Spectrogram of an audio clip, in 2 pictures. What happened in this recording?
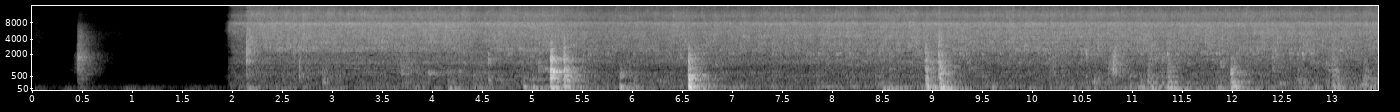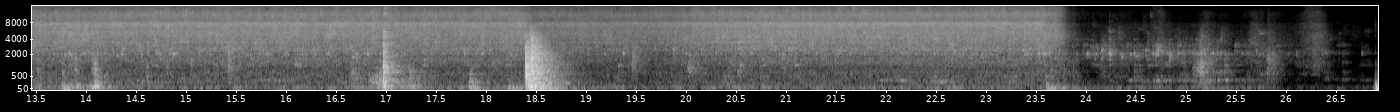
I turn on the tap and clean a plate, then I put it away in the cupboard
